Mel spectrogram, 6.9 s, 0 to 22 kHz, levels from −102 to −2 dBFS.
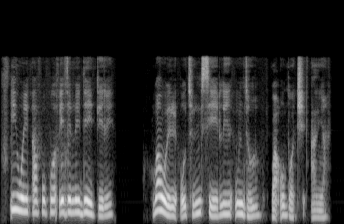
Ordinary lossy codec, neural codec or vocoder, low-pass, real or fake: none; codec, 16 kHz, 1 kbps, FunCodec, trained on Chinese and English, 50 frames a second; none; fake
